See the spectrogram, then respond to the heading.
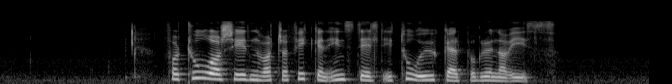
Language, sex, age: Norwegian, female, 45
